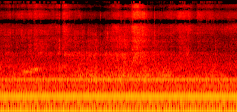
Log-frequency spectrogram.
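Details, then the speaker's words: Cesarean section quantitative blood loss demonstration, Neptune suction drawing up remaining first liter of irrigation: steady low droning hum with a gurgling rush; surgical suction. "Not all of the irrigation is going to be used during every case, so we're just going to suck out the remainder of that irrigation, the first liter that was used to soak laps and to put into the irrigation canister."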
